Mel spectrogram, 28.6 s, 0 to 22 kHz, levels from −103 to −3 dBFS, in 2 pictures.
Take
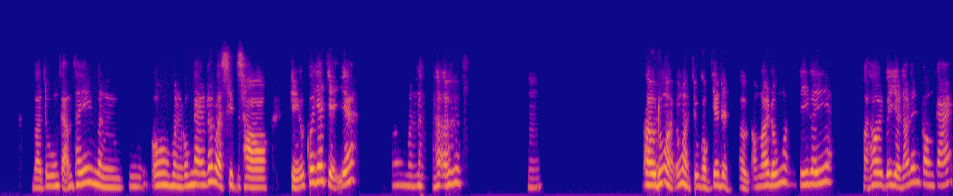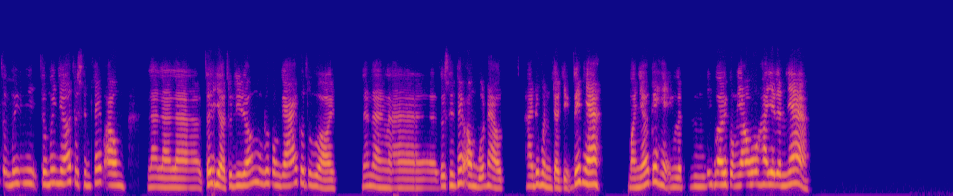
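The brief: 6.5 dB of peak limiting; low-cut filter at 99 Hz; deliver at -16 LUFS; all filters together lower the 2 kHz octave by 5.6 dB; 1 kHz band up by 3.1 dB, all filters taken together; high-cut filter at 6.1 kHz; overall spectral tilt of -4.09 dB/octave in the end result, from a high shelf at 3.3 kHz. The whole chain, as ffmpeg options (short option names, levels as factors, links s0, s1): -af "highpass=99,lowpass=6100,equalizer=f=1000:t=o:g=6.5,equalizer=f=2000:t=o:g=-6.5,highshelf=f=3300:g=-8,volume=6.68,alimiter=limit=0.668:level=0:latency=1"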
